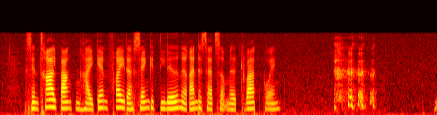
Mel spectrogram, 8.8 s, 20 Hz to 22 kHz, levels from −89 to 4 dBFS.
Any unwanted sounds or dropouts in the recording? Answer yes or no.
yes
